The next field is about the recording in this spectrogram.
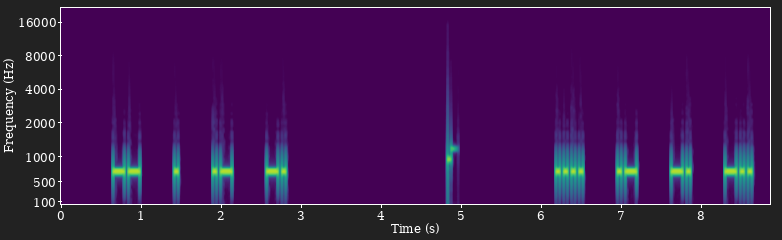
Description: Morse code, heard as a keyed tone, about 25 wpm, spaced as for 14 wpm, 700 Hz. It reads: MEAN HAND
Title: 3x Character Spacing - Top 200 Words - 25wpm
